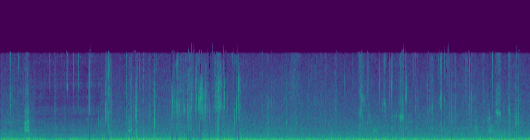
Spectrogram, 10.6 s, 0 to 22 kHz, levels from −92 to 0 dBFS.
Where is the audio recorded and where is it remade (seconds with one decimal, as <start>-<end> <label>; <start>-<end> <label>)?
0.0-0.7 recorded; 0.7-2.0 remade; 2.0-10.6 recorded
